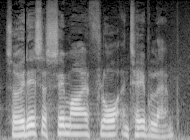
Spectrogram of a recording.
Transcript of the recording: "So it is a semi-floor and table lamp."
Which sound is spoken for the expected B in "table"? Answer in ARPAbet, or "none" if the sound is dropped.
none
